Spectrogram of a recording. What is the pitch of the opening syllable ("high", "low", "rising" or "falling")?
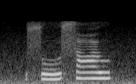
rising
